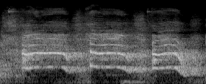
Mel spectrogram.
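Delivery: high shrieking mock panic scream; hammed-up frightened squeal. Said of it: "she's like".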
